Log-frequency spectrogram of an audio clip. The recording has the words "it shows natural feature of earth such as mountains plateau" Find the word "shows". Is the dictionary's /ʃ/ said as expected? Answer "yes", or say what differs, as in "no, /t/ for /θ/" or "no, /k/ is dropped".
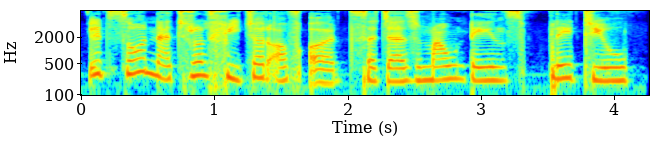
no, /s/ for /ʃ/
